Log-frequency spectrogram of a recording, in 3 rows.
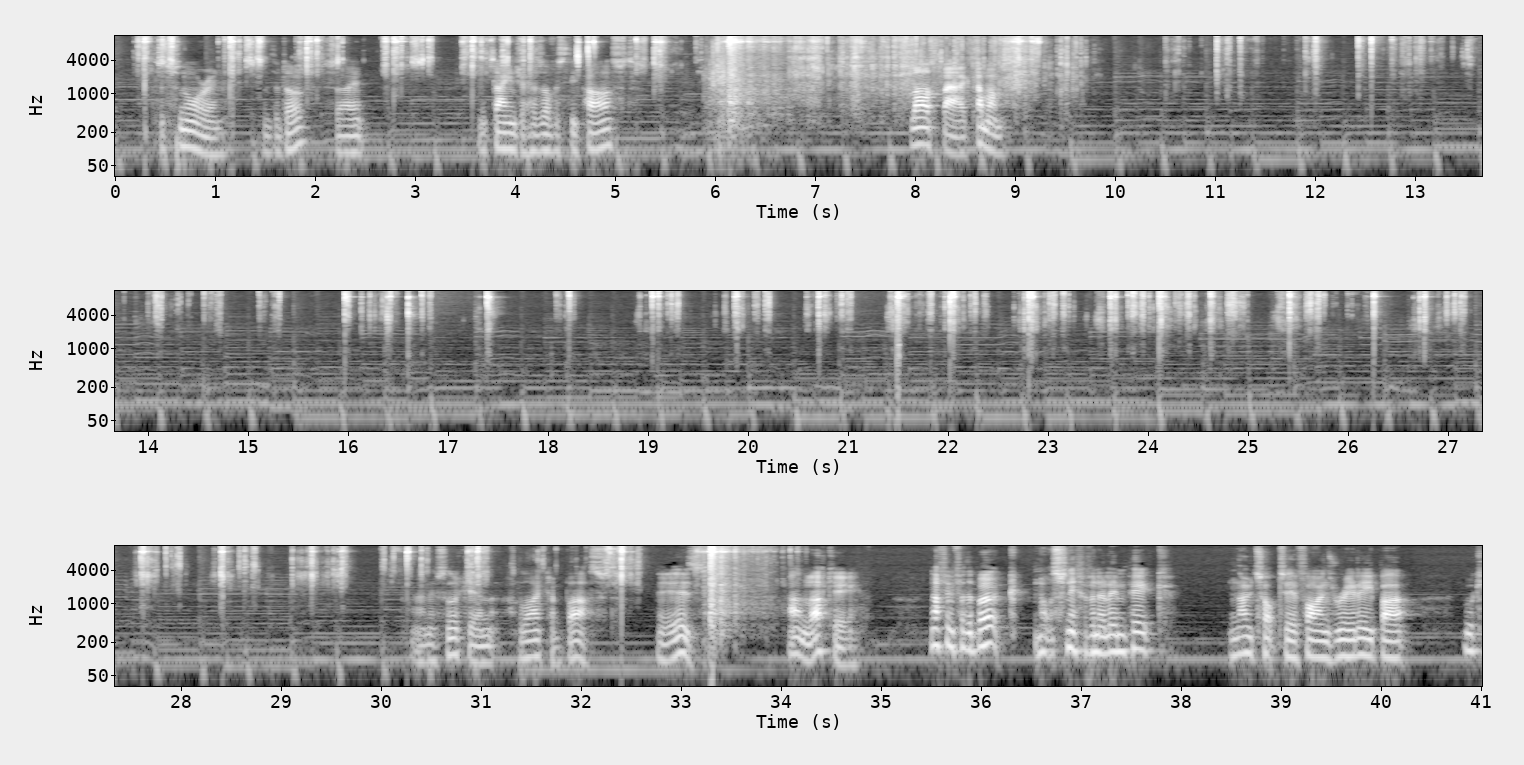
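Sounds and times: coins clicking together: 0:00.0 - 0:09.8, 0:10.5 - 0:15.4, 0:16.0 - 0:17.5, 0:18.1 - 0:18.3, 0:18.9 - 0:31.1, 0:32.2 - 0:34.1
quiet background music: 0:00.0 - 0:41.0.

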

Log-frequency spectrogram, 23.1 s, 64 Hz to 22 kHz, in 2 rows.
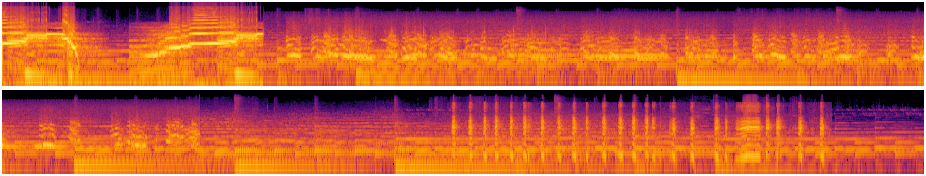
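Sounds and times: foxes yapping: 0:00.0 - 0:14.0, 0:17.2 - 0:21.9
background music: 0:00.0 - 0:23.0.

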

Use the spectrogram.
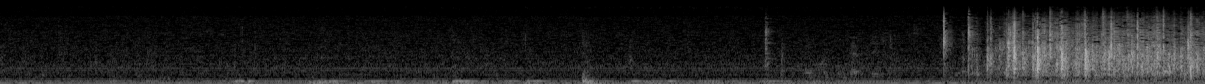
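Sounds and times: audience applauding: 0:09.4 - 0:12.0.

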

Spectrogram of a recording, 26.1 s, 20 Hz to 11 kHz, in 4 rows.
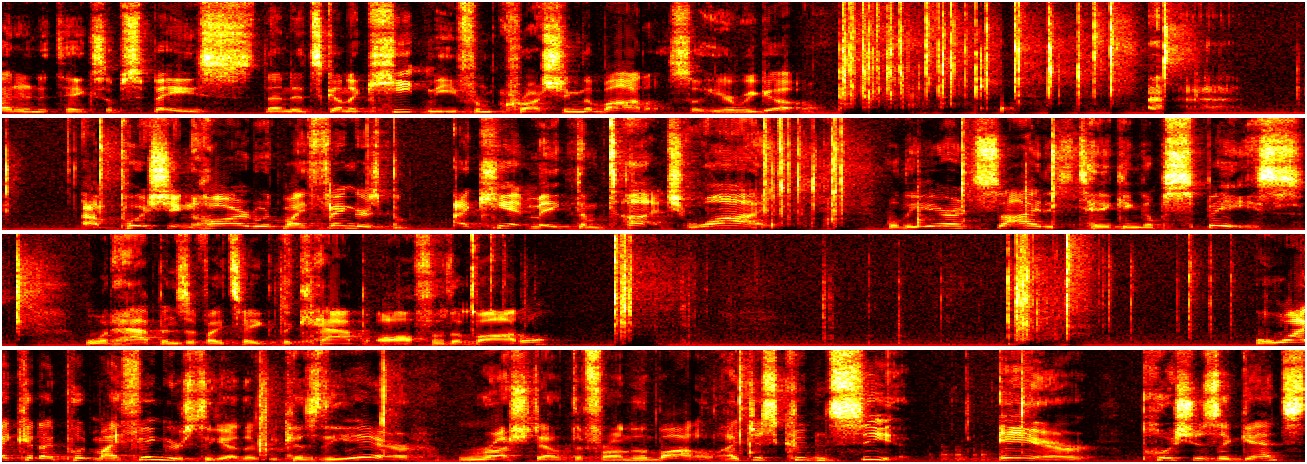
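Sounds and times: steady low hum: 0:00.0 - 0:26.0
plastic bottle crackling: 0:04.2 - 0:05.7, 0:10.2 - 0:12.0, 0:18.0 - 0:19.3.

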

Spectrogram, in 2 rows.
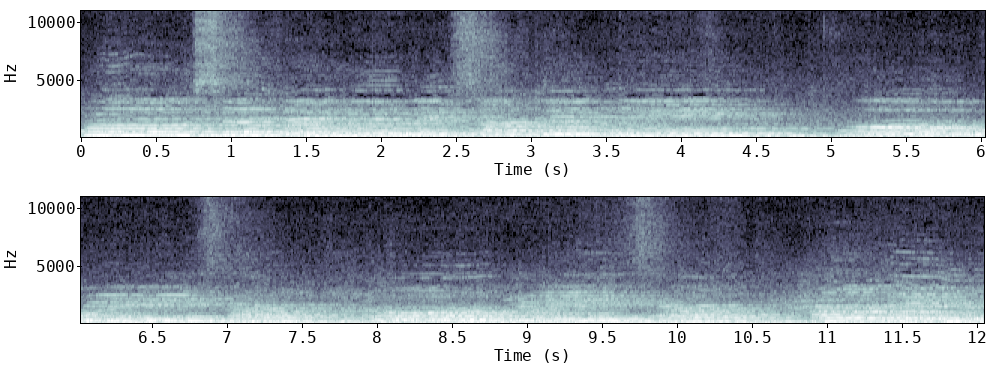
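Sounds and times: congregation singing a hymn: 0:00.0 - 0:12.0.

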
